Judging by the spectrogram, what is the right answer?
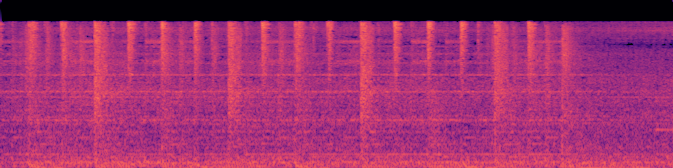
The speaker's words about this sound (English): You parked a crawler. I drove a crawler.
